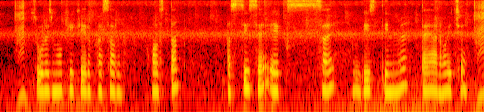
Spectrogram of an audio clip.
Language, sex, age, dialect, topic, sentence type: Maithili, female, 51-55, Bajjika, agriculture, statement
